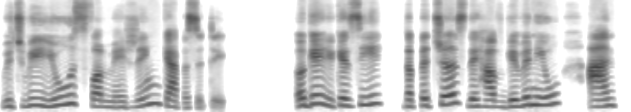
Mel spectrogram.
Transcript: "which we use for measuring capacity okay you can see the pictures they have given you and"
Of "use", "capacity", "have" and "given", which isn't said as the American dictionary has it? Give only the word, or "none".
none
